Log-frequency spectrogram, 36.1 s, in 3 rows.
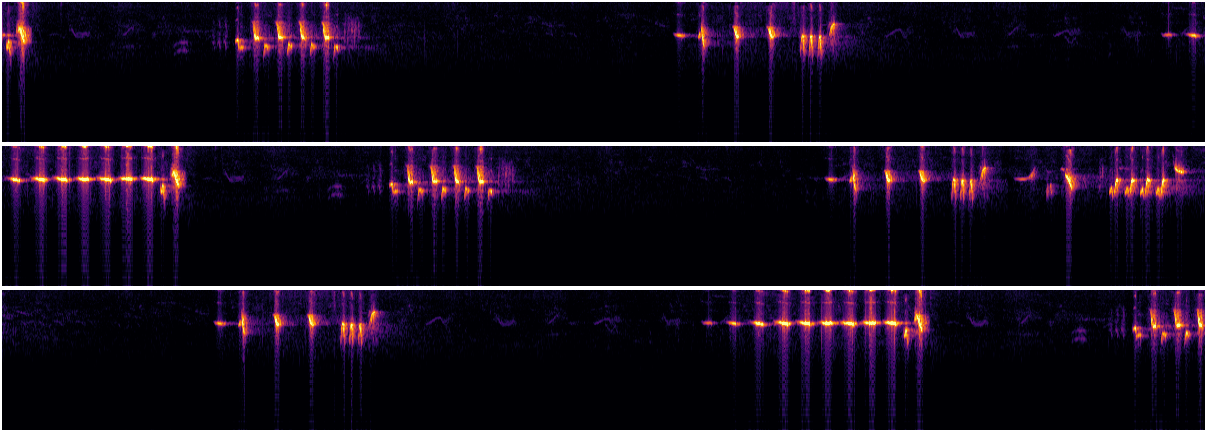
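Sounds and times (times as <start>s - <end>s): small bird chirping: 4.7s - 17.2s, 25.5s - 36.0s.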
